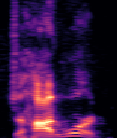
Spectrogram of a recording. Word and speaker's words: Jihad Ward: Dallas Turner Andrew van GLE and I'm GNA pronounce this one right too Jihad Jihad ju U capital h o d yeah Jihad Jihad Ward jiad Ward last two seasons with the Giants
